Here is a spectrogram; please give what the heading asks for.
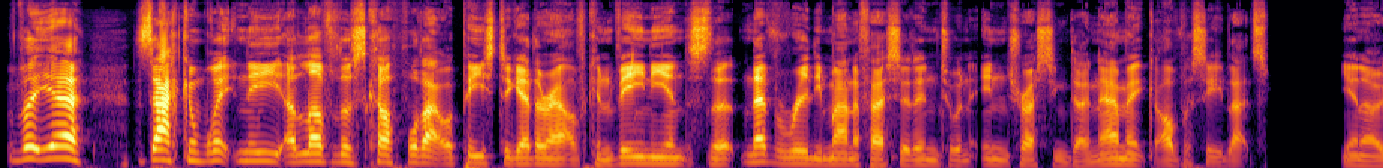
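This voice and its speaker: Man from England near the Welsh border, relaxed podcast co-host who laughs often, mid-pitched, recorded dry. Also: no echo. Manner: laid-back, laughs often, trails off and restarts. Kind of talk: casual podcast chat.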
